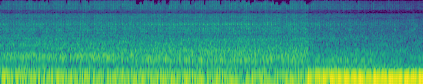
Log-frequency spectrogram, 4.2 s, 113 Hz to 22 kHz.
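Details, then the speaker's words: Jaguar XK after replacing fuel injectors, still with fault codes and heavy exhaust smoke: lumpy uneven beat about three pulses a second, getting louder; rough running because 9-10 litres of oil were diluted with petrol, suffocating the engine. "So it turns out the engine was full of petrol. I took about 9 to 10 litres of oil out of it, and it had the consistency of petrol, stank of petrol. So the reason why all that smoke was coming out was petrol in the oil, suffocating the engine."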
